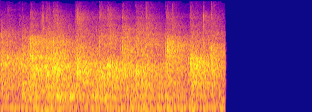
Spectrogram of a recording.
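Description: Audience applauding, a dense patter of many hands, cut off suddenly near the end.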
